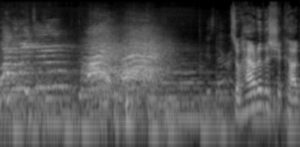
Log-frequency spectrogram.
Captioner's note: crowd chant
